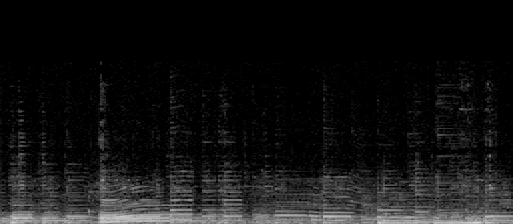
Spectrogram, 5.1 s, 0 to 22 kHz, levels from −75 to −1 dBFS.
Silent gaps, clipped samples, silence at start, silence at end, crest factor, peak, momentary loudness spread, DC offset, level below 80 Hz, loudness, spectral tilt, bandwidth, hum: none; under 0.1%; 0 s; 0 s; 16 dB; -8 dBFS; 10 LU; under 0.1%; -44 dBFS; -24 LUFS; -7.5 dB/octave; 16 kHz; none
